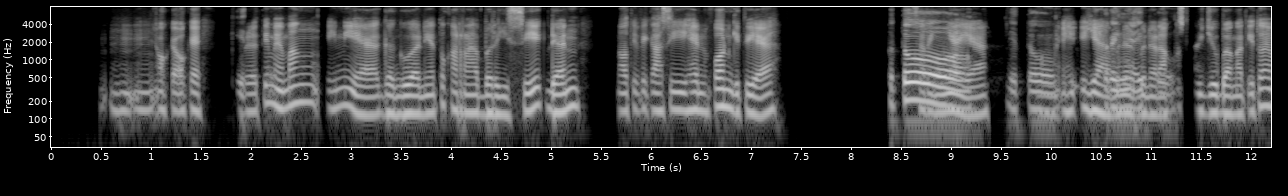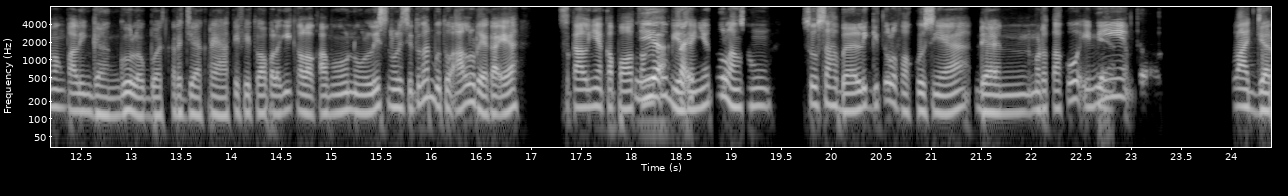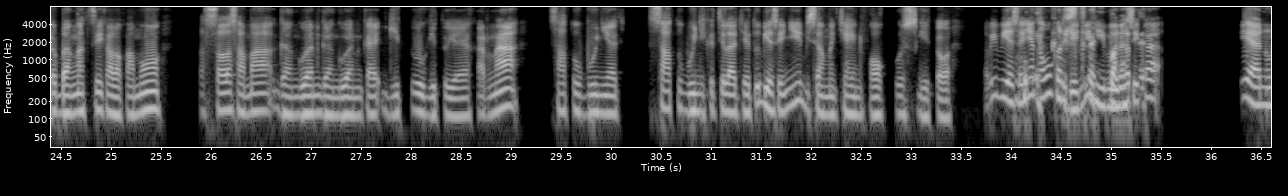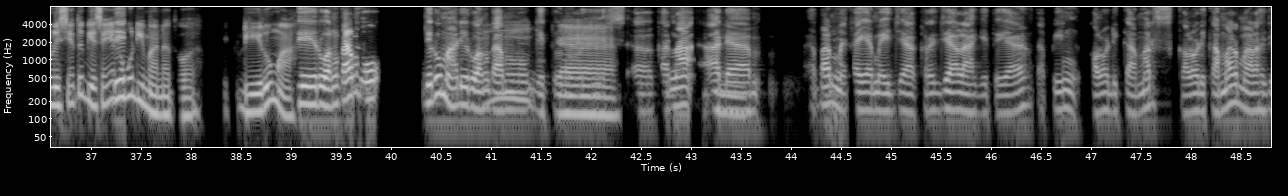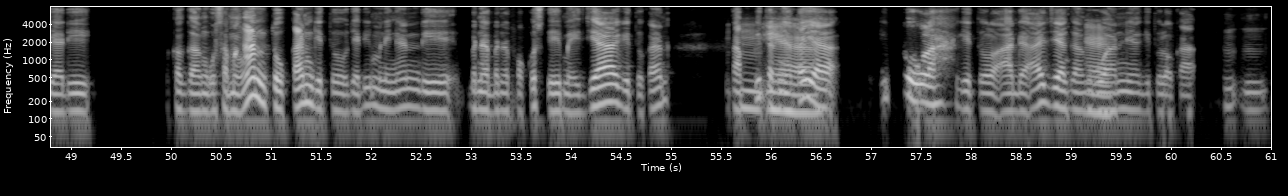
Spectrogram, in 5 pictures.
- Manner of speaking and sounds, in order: tapping; other background noise; "bunyi-" said as "bunyet"; laughing while speaking: "Iya. Distract banget, ya?"; in English: "Distract"
- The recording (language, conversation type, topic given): Indonesian, advice, Bagaimana cara mengurangi gangguan saat saya sedang fokus bekerja?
